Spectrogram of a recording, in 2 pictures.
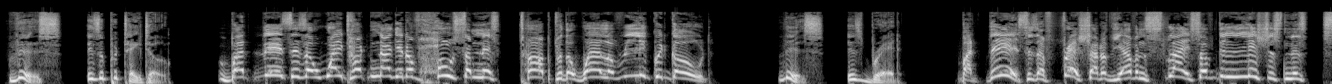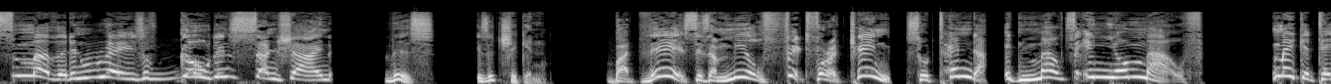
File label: English montage of characters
